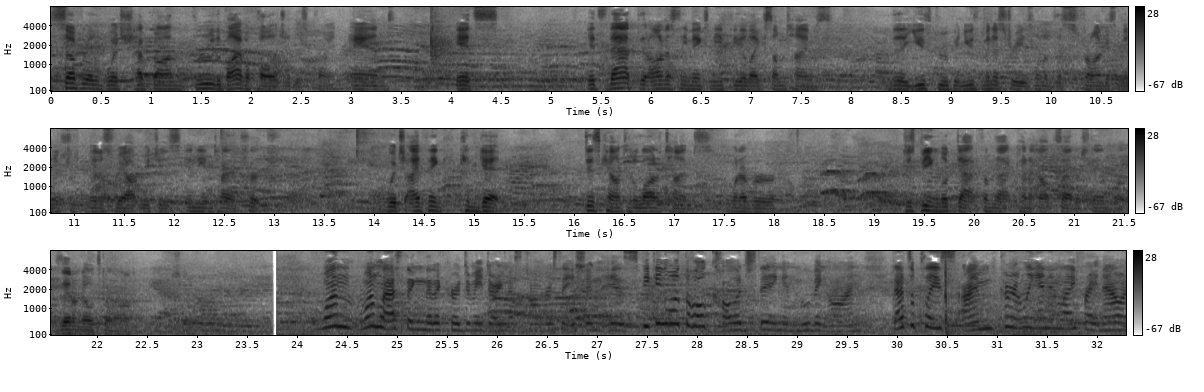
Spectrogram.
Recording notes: Mid-week at FLY 2023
